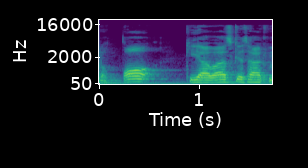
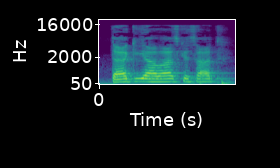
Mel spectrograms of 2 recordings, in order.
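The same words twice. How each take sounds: First: "طا" thick, from the back of the mouth; heavy back T. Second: "تا" said as a plain thin T syllable; light T. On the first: Teacher contrasting meanings by first letter, heavy "طا". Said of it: "معنی ہیں خوبصورتی کے". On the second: Teacher contrasting meanings by first letter, thin "تا". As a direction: keep "تا" light, with no thickening. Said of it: "معنی ہیں پڑھنے کے". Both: Shown as a demonstration.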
